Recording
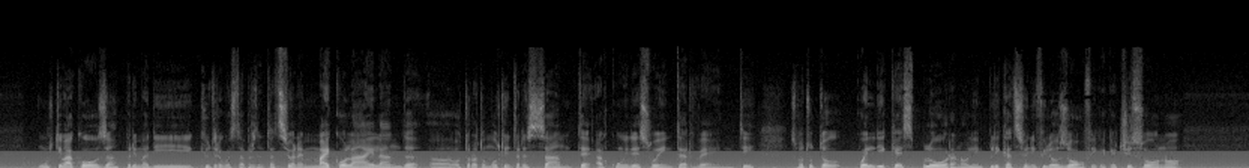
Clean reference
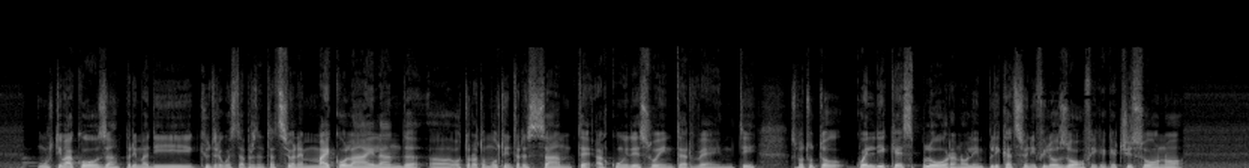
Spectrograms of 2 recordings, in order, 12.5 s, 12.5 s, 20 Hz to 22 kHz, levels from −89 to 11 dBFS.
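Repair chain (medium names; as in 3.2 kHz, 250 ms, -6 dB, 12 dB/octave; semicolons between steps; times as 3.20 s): de-hum 100.4 Hz, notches 22; de-plosive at 7.69/8.75 s; noise print and reduce 16 dB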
